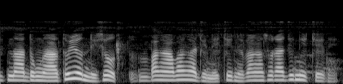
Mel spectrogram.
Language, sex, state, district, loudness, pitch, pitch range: Chakma, female, Tripura, Unakoti, -17 LUFS, 195 Hz, 170-205 Hz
